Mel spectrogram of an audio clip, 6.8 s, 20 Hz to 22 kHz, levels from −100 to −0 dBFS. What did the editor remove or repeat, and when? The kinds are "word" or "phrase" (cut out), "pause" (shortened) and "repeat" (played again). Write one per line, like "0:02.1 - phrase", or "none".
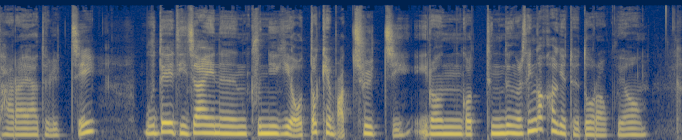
0:02.5 - word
